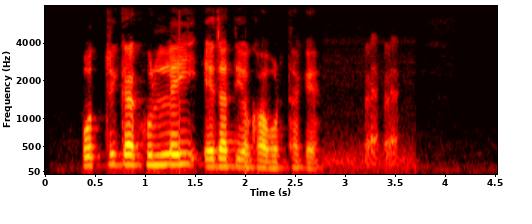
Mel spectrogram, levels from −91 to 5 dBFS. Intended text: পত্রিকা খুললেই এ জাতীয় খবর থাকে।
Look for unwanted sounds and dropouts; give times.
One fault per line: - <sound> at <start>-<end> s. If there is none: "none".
- laugh at 3.2-3.5 s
